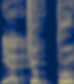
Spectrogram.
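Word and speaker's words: يجبّ: Terus Nabi ngentikan, "Alisu yajubbu maqoblah." Itu bacanya bukan yajibu tapi apa?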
